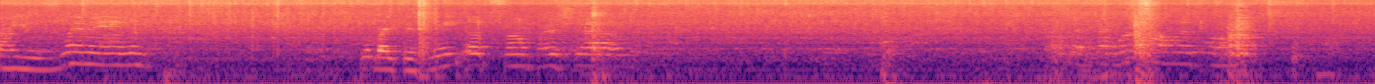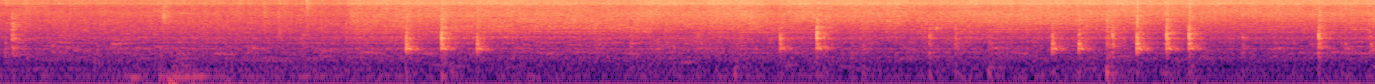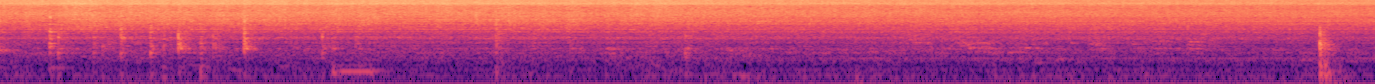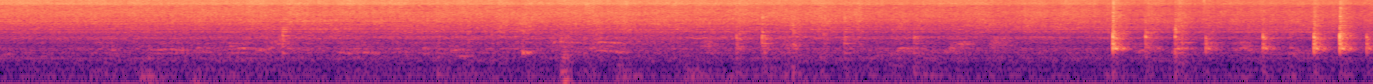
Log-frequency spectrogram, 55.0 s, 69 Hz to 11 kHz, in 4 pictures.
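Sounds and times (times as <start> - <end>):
meat sizzling in a pot: 0.0 - 54.9
spoon knocking against pot: 24.2 - 25.8.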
